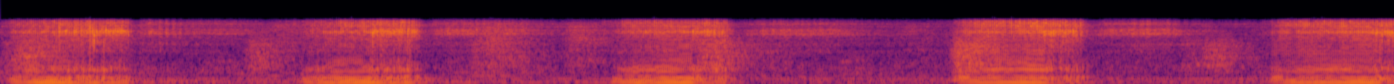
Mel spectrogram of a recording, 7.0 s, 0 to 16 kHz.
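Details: Blue nose pit bull, about 6 months old, sound asleep on a sofa after a bath: loud, rumbling snores with quieter rattling out-breaths, about four breath cycles in seven seconds; snoring.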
